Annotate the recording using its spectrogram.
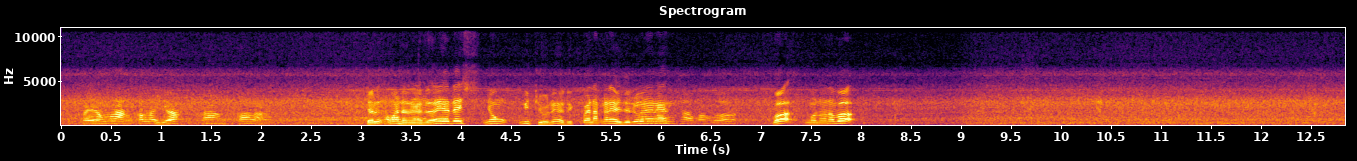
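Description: Steady rush of river water running under the bridge, with men's voices talking in short bursts over it; the voices stop about eight seconds in, leaving only the water's rushing.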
